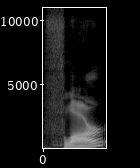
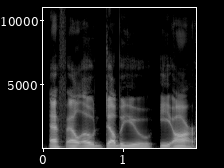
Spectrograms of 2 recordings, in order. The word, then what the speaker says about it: flour: flar instead of flour we actually pronounce flour like like the flour you would use to make dough for bread as exactly the same as f-l-o-w-e-r flower right flower flower same thing he's saying it as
